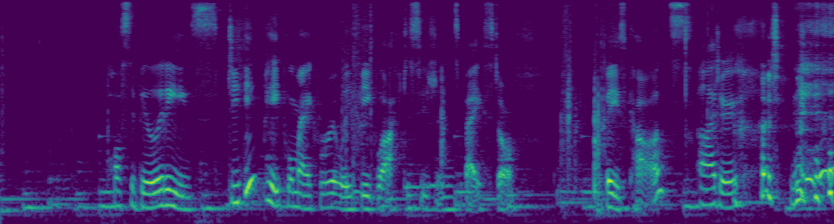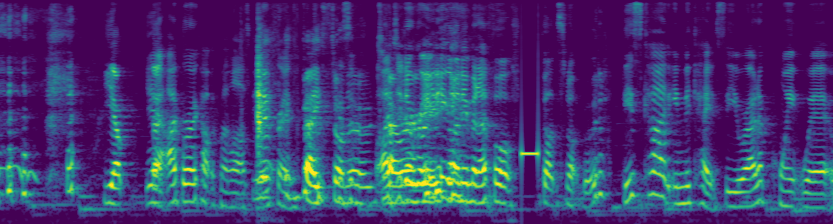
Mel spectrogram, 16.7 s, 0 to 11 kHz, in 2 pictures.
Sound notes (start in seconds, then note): 13.5 beep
